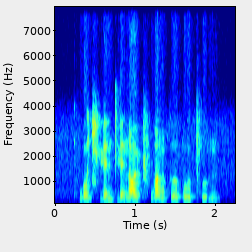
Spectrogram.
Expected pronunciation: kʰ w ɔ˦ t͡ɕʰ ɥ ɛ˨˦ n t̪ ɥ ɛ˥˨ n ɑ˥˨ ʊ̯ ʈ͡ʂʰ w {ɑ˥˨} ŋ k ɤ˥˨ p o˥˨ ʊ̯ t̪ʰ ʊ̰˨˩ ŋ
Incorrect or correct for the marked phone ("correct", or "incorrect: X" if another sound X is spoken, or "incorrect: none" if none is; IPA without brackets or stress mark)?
correct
